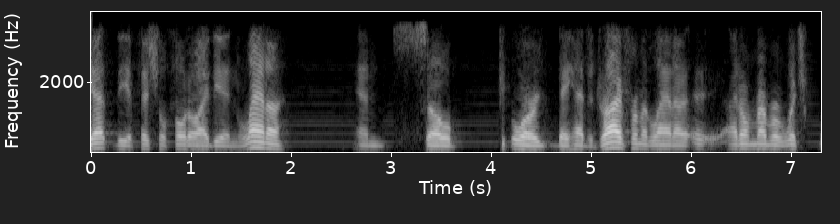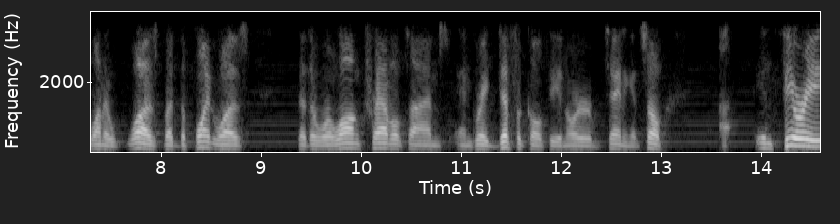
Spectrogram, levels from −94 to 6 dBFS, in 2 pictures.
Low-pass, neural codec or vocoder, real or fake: 3.6 kHz; none; real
